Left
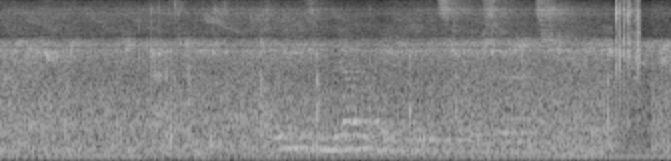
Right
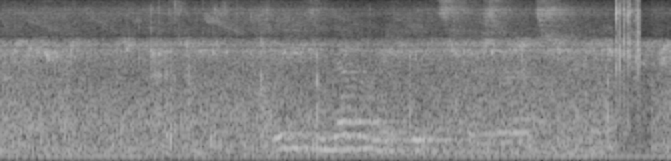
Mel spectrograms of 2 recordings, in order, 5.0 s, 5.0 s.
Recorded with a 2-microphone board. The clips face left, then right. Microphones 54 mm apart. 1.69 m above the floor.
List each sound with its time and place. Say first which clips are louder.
2.0 s a woman speaking: right 2 dB; 50° right (ahead or behind), 5 m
